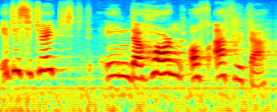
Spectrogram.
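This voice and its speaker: A woman's voice: high-pitched, animated, normal speed, very noisy. A teenage girl from Eritrea reading a prepared piece aloud carefully, stopping to correct herself. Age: teens.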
